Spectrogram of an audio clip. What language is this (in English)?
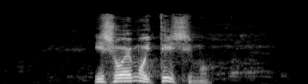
Galician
